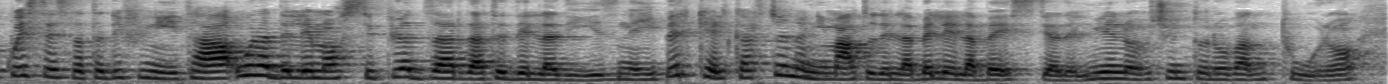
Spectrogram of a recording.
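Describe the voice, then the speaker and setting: A woman in her early twenties giving expressive, ironic film commentary to camera in a casual but prepared style. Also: fairly high pitch. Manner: expressive, theatrical, ironic asides. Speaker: video essayist, film commentator. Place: small room with bookshelves, indoors. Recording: roomy indoor echo.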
